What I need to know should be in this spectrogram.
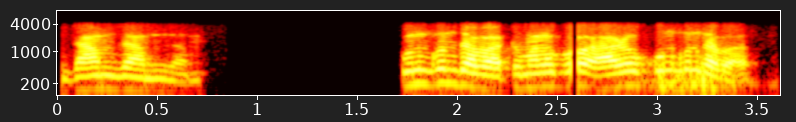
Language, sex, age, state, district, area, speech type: Assamese, male, 30-45, Assam, Nagaon, rural, conversation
